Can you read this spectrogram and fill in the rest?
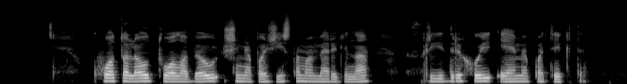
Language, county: Lithuanian, Vilnius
